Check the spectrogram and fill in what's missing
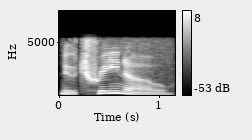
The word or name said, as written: neutrino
